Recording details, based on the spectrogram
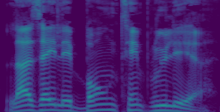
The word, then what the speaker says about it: Laissez les bons temps rouler: Laissez les bons temps rouler.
